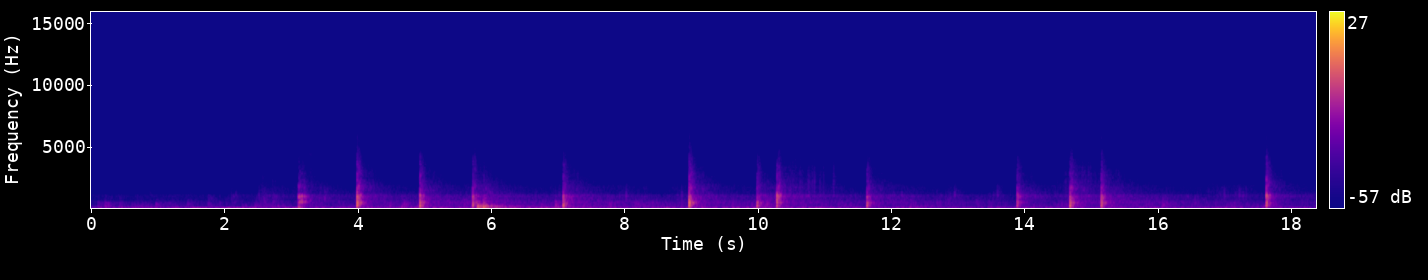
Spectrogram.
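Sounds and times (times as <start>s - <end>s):
fireworks in Kaarina: 0.0s - 18.3s.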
